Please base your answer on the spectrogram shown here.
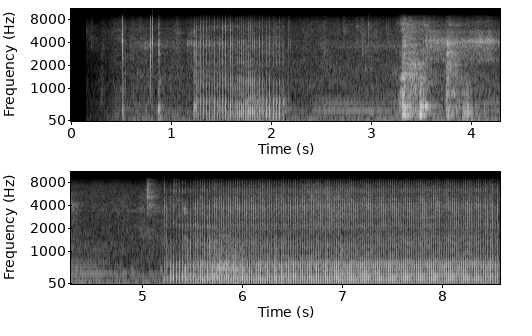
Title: my pug snoring very loud!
